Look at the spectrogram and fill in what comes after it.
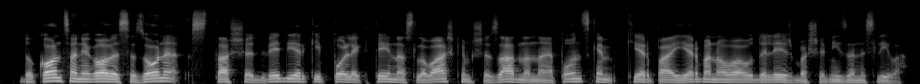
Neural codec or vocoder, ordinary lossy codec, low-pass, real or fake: autoencoder, 48 kHz, 128 numbers a frame, DAC-VAE, trained on Japanese speech; none; 14.4 kHz; fake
